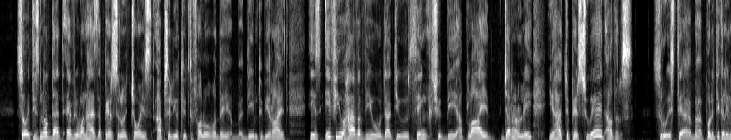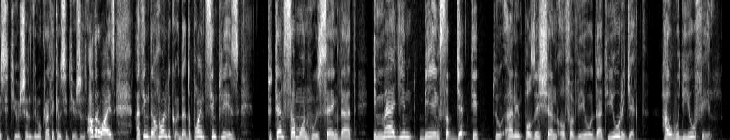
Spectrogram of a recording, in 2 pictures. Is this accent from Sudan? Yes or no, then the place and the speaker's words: yes; Sudan; moved away as an adult; As a Muslim growing up in Sudan, where I lived the first 40 years of my life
